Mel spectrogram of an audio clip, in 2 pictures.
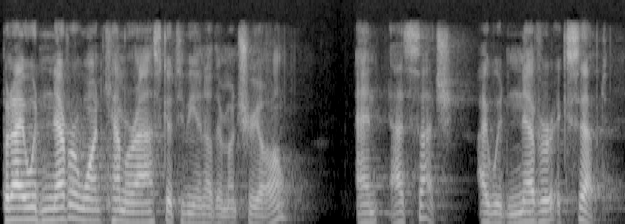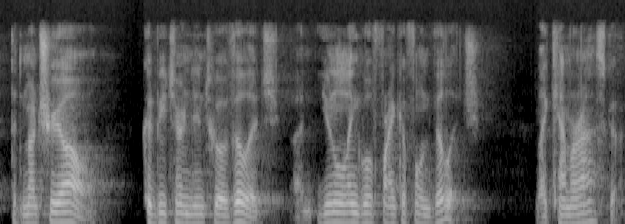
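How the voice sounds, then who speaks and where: A man's voice: medium pitch, normal speed, a little mellow. A middle-aged man from Quebec, giving a rousing prepared speech full of emphatic lists, then answering audience questions. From Quebec, Canada. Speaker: advocacy group president giving a speech. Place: library event room. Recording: dull lo-fi recording.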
